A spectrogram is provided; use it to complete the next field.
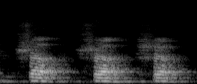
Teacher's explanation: मूर्धा पे एकदम एकदम ऊपर वाले भाग पे, जैसे जहाँ ट ट बोलते समय जीवा कहाँ लग रही है आपकी, वहां से इसका उच्चारण करने का प्रयास करिए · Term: मूर्धन्य सकार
